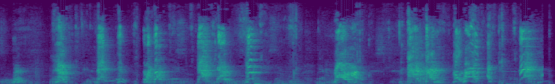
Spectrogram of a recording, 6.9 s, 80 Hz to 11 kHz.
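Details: A male Shih Tzu pup and his mother play together on 22 May 2014 in Thornhill, Scotland, yapping and growling in quick, high bursts.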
